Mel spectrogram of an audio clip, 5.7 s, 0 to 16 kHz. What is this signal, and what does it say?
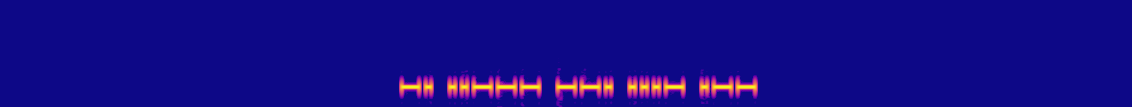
Morse code, heard as a keyed tone, about 40 wpm, 700 Hz. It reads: N2GVW
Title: USA Call Signs - 5 Characters - Repeated 3x - 40wpm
